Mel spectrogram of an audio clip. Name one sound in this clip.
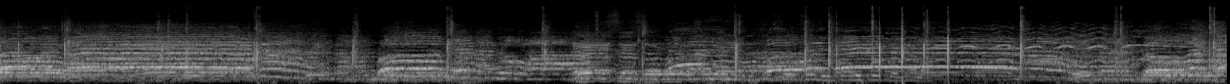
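A crowd of men and women sings loudly together outdoors.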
